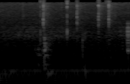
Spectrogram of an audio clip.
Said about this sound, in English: I hope I dial that number.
